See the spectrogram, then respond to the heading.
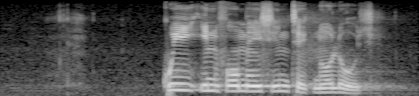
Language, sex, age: Xhosa, male, 20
